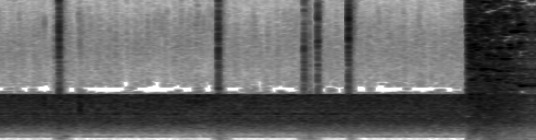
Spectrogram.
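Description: Intro-sequence sound effects: a steady, thin static hiss with scattered crackles, like an old radio or TV. Near the end it gives way to a loud crash of shattering glass.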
